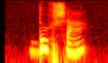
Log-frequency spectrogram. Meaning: 1. soul 2. spirit 3. darling
- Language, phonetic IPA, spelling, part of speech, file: Russian, [dʊˈʂa], душа, noun, Ru-душа.ogg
